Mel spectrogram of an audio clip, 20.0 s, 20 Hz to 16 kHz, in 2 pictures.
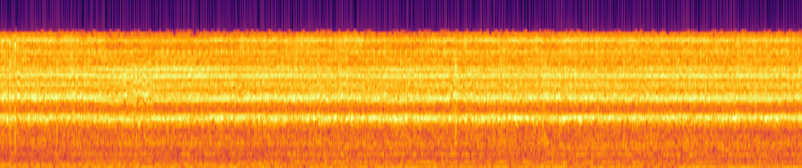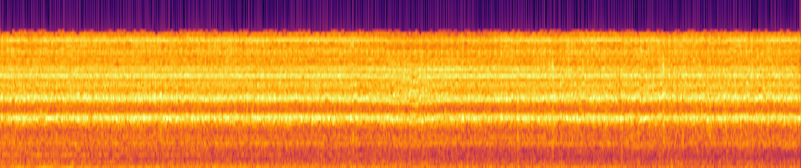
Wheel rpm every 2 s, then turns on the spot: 150, 150, 150, 150, 150, 150, 150, 150, 150, 150.
none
